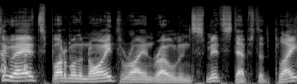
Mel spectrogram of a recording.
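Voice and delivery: put-on Australian accent. Asked for their best australian accent, doing a baseball call: australian accent. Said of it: "Do your best Australian accent".

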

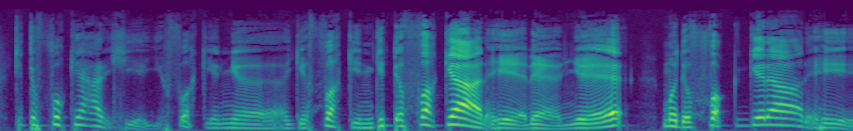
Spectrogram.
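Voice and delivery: gross, woefully bad put-on American accent. Telling a story, voicing what someone should have yelled at a man, bad gross put-on american accent. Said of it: "Giving him that old gross fucking accent".

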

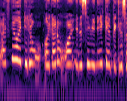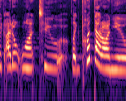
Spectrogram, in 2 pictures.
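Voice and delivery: high-pitched tearful speech, crying throughout. Retelling what she told her boyfriend through tears: retelling own crying speech. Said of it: "I just started to cry".

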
